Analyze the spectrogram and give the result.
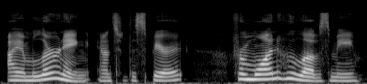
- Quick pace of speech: No, average, 180 wpm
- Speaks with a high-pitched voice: Yes, high, 200 Hz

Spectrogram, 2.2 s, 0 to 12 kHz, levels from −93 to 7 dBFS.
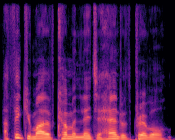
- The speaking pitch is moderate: Yes, medium, 145 Hz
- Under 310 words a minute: No, fast, 330 wpm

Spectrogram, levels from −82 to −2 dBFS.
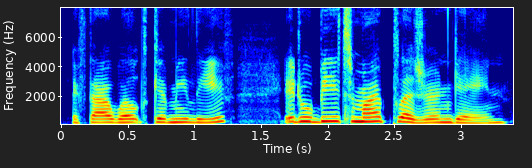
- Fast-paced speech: Yes, fast, 245 wpm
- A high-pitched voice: Yes, high, 240 Hz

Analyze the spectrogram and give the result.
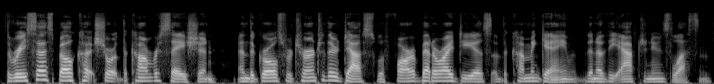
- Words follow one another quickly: Yes, fast, 225 wpm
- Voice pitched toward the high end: No, medium, 145 Hz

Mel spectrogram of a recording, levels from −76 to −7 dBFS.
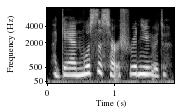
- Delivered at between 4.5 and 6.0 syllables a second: Yes, 5.0 syllables/s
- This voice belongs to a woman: Yes, female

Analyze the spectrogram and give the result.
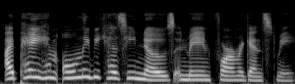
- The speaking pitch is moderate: No, high, 245 Hz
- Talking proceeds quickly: Yes, fast, 245 wpm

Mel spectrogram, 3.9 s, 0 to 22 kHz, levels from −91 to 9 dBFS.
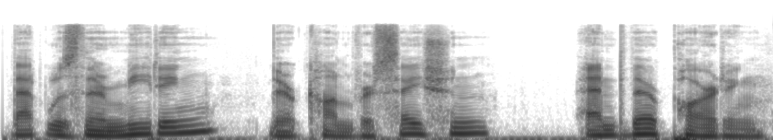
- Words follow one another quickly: No, average, 140 wpm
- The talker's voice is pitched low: Yes, low, 105 Hz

